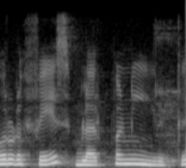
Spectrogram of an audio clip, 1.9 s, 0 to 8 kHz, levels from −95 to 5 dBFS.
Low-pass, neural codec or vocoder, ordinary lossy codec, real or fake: 7.2 kHz; none; none; real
